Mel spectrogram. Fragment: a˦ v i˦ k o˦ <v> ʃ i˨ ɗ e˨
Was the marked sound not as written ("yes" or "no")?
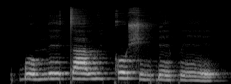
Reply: yes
